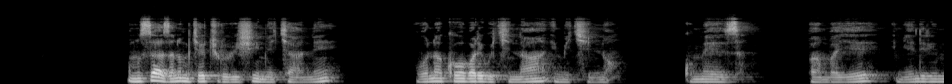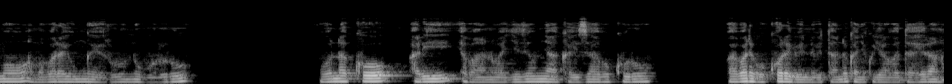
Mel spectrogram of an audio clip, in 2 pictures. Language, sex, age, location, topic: Kinyarwanda, female, 25-35, Huye, health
